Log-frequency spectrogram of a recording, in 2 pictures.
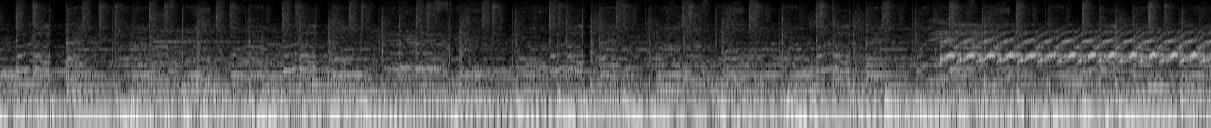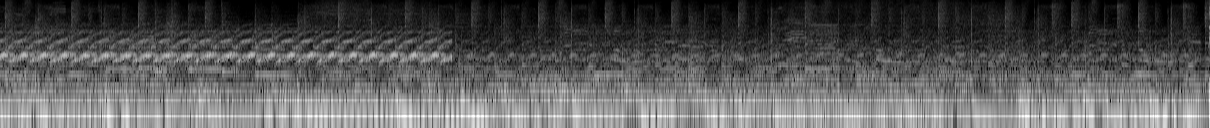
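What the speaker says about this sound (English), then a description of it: "The guy soon went away when the alarm went off." A car alarm blares with a rapid, warbling electronic siren, cycling through patterns over a busy background, fairly distant and steady throughout.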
